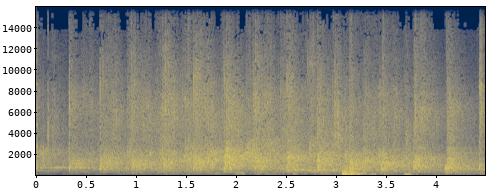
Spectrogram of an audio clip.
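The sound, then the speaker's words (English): An audience applauds a speaker as he is introduced, with dense, continuous clapping that stays at a steady level throughout, broken only by an occasional low thump. “A big hand, ladies and gentlemen, for Mr. Robert Suster.”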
